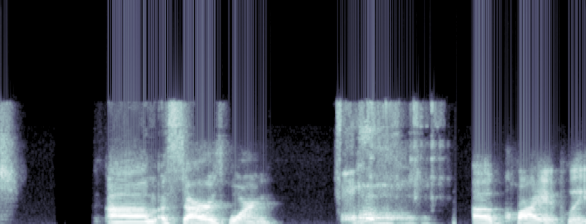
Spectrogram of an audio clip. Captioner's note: groans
